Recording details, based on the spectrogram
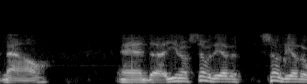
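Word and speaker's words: não: And so even though there are some similarities within that language, like no is nao or is now, N-A-O is no. And, they pronounce it now.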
